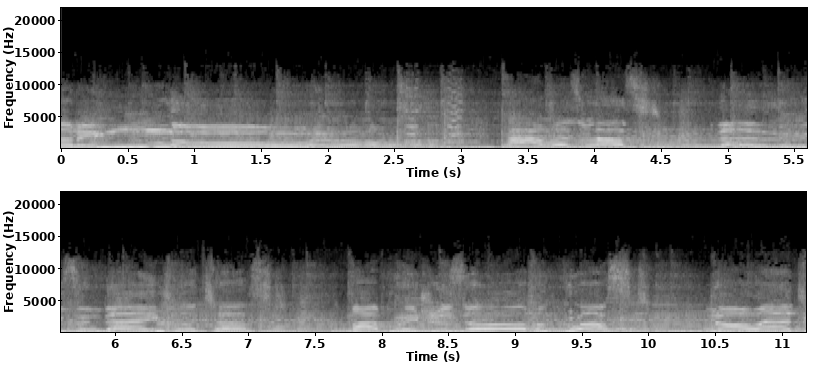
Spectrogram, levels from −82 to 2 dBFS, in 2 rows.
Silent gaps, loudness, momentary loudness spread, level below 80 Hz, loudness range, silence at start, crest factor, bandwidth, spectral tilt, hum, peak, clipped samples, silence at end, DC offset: none; -17 LUFS; 7 LU; -38 dBFS; 2 LU; 0 s; 12 dB; 13 kHz; -4.5 dB/octave; none; -4 dBFS; under 0.1%; 0 s; under 0.1%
